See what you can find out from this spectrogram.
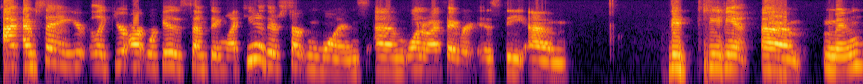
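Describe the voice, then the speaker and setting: With a Texas accent and lively intonation, a woman speaks at a moderate pace in a fairly high voice, the sound dry and close with no echo. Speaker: tarot reader and occult practitioner. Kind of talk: casual chat.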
